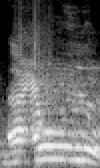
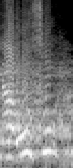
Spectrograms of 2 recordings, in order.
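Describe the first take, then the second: First: The middle consonant is a dz sound. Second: The middle consonant is an s sound. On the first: The speaker calls it right. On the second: The speaker calls it wrong.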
